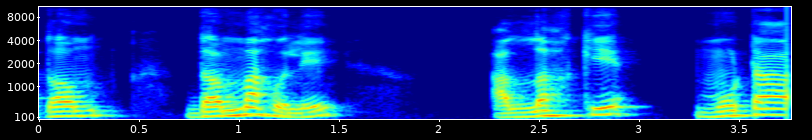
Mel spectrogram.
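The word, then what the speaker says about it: الله: আল্লাহ শব্দের পূর্বে ফাতাহা বা দম দম্মা হলে আল্লাহকে মোটা বা আল্লাহ পড়তে হয় যেমন এখানে দেখতে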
